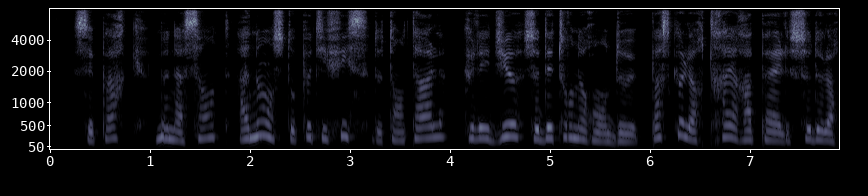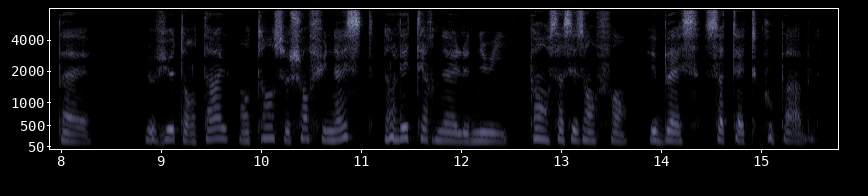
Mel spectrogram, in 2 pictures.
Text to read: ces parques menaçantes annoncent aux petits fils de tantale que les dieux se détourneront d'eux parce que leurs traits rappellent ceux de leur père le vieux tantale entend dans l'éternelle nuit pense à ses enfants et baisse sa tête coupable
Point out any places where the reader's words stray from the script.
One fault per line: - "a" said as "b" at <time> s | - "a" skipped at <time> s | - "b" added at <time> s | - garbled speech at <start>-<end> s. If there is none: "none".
- "ce chant funeste" added at 10.1 s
